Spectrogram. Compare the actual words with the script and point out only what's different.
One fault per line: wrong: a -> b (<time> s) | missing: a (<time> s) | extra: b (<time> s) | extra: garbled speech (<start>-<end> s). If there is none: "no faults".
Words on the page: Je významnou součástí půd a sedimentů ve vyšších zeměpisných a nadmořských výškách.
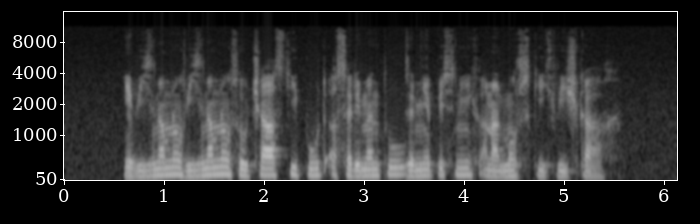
extra: významnou (1.2 s)
missing: ve vyšších (3.4 s)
